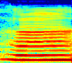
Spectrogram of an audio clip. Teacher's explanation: இந்த ஹ அப்படிங்கிறது வந்து அக்கசல் ஹல்க்கு. ஓகேவா? அக்கசல் ஹல்க்கு. அப்போது இது கீழ் தொண்டையிலேருந்து வரணும்.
